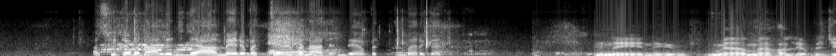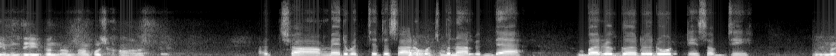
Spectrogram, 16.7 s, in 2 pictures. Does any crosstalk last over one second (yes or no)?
no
